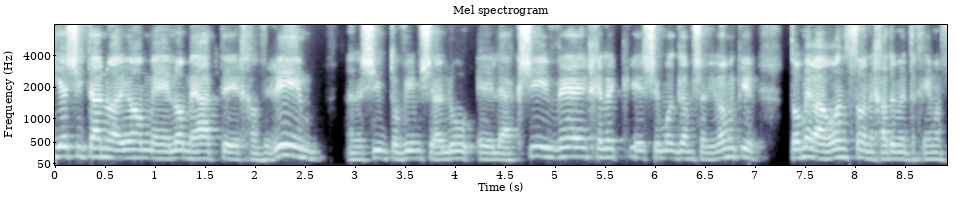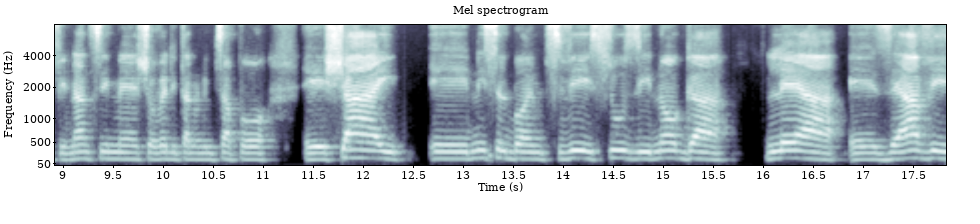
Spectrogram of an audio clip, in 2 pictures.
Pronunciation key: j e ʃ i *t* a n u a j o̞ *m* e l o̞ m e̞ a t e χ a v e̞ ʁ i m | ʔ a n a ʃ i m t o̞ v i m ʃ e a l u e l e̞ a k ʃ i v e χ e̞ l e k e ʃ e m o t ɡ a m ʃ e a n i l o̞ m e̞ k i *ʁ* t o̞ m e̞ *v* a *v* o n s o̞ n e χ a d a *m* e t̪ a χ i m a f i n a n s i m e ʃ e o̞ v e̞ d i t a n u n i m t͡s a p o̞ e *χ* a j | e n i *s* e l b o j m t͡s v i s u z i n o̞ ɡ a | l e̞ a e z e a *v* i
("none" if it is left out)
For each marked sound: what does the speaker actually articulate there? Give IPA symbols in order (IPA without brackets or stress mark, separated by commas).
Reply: t, m, ʁ, ʁ, ʁ, m, ʃ, s, v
